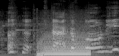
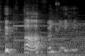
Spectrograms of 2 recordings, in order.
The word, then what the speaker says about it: cacophony: I watched I was watching a video and someone pronounced it kacapony. A kacapon instead of cacophony which to be fair if you look at that word it does look like it should be kacapon.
